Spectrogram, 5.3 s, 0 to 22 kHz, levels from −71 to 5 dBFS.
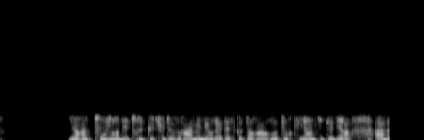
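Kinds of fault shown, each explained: G.723.1 codec: the whole clip has gone through this low-rate telephony codec, about 6.3 kbit/s here, and the damage is heavy. Nothing gets through above 4 kHz, so the speech sounds muffled and hoarse, and the consonants smear together.
VoIP packet loss concealed by the speech codec: about 90 ms went missing between 0.68 and 0.77 s, which fits three 30 ms frames. The decoder filled the gap by stretching the last sound and fading it out, and it stays weak or distorted going into "il y aura toujours".
Cut-off end: at 4.86 s the audio just stops in the middle of a sound and drops straight to digital silence with no natural decay. The final buffers were never written or played, so the remaining half second or so is dead.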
